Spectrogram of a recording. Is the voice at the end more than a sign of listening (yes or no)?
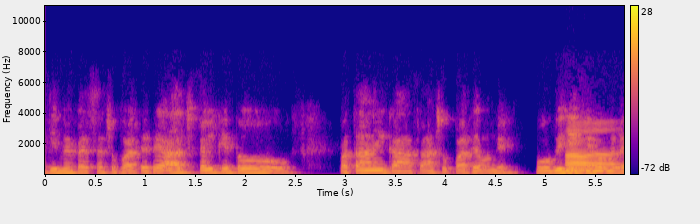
yes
